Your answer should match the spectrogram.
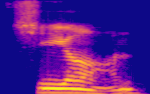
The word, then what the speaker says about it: Xi'an: food was about here, the place where we call Xi'an, and that is spelled Xian.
